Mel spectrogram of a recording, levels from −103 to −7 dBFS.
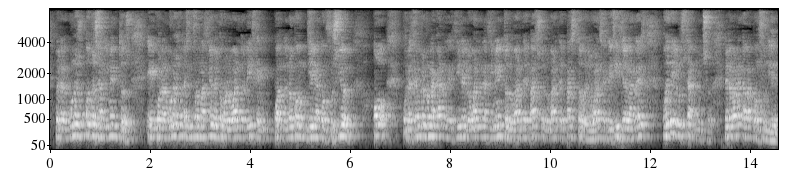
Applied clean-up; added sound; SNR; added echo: none; none; none; reverberation time 0.7 s.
